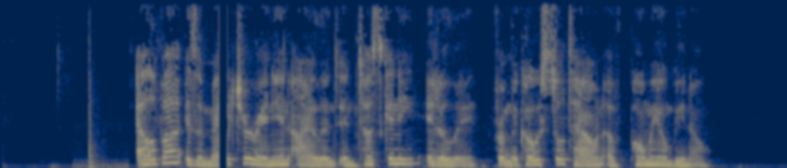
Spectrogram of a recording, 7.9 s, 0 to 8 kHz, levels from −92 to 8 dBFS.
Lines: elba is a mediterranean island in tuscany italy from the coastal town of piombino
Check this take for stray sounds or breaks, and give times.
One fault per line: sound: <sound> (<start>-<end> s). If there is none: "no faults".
sound: thud (0.9-1.1 s)
sound: dropout (2.2-2.3 s)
